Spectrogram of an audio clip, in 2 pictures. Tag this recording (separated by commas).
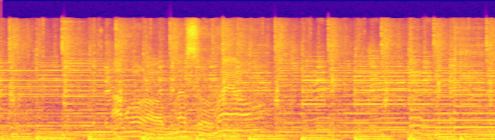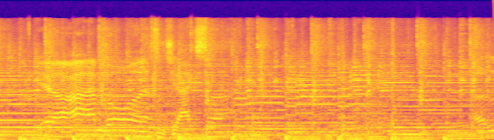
Music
